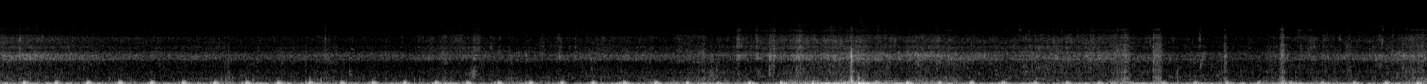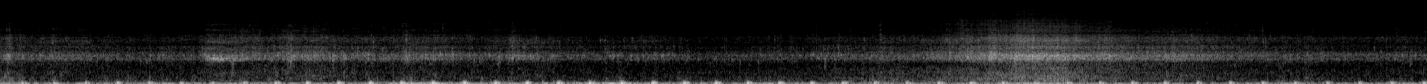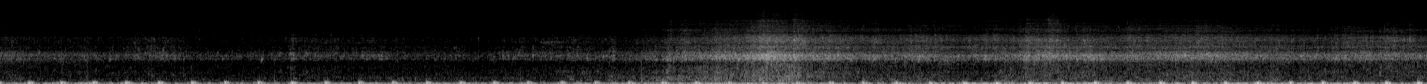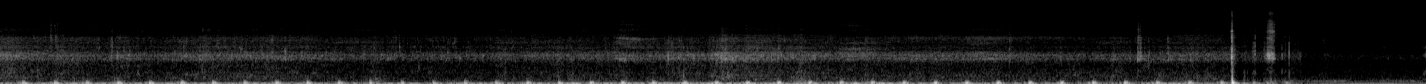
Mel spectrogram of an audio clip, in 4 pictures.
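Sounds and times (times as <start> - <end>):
surf washing over rocks: 0.0 - 20.2, 21.6 - 29.2, 34.8 - 46.1
low throbbing thump: 0.2 - 23.8, 25.6 - 35.7, 36.8 - 55.3.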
